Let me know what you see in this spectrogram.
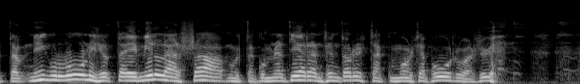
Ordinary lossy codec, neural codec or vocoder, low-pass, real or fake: none; none; none; real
